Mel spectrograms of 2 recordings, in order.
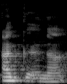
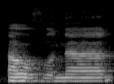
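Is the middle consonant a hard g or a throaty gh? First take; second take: hard g; throaty gh. First: The middle consonant is a hard g sound. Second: The middle consonant is a throaty gh sound. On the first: The speaker calls it wrong. "make sure you don't say agna" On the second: The speaker calls it right. "with a line"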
